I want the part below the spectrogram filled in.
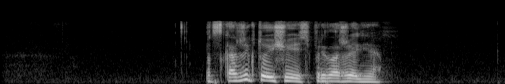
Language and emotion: Russian, neutral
